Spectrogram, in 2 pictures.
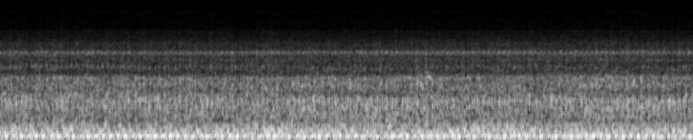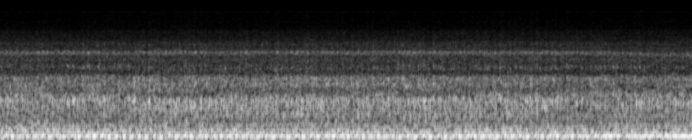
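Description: A motor boat's engines running steadily underway, a deep, even drone with a fast pulse, with water rushing along the hull from the bow wave.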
